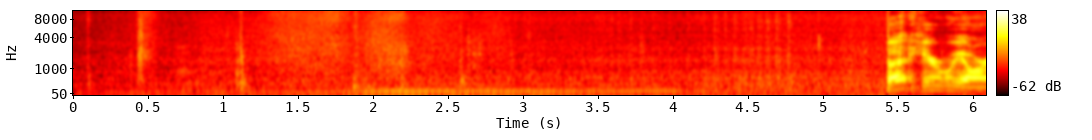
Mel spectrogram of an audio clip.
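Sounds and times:
car engine idling in slow traffic short of a traffic signal: 0:00.0 - 0:06.0
road noise: 0:00.0 - 0:06.0
speech: 0:05.4 - 0:06.0.

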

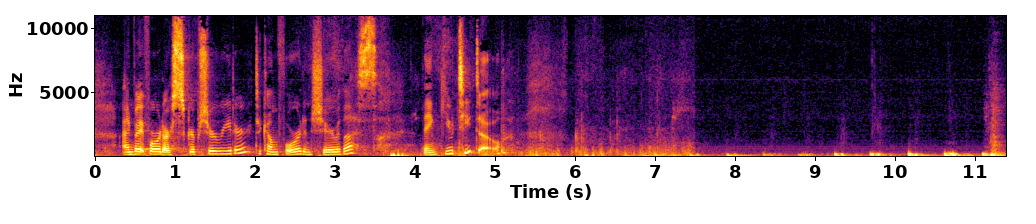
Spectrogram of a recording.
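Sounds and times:
room noise: 0:00.0 - 0:11.3
speech: 0:00.4 - 0:05.6
footsteps on a hollow-sounding floor: 0:05.0 - 0:11.3.

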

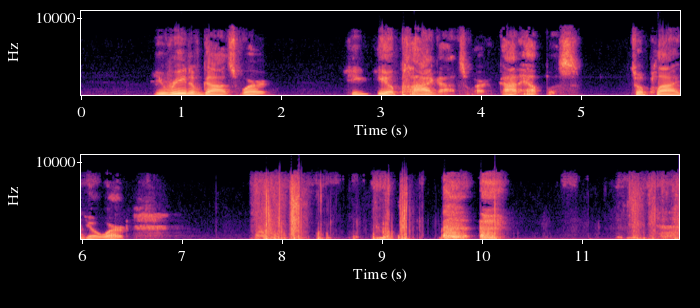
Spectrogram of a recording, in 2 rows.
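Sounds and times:
speech: 0:00.7 - 0:02.0, 0:02.6 - 0:06.8, 0:07.7 - 0:08.0
cough: 0:09.6 - 0:10.3
person clearing throat in rough gravelly bursts: 0:09.6 - 0:10.3.

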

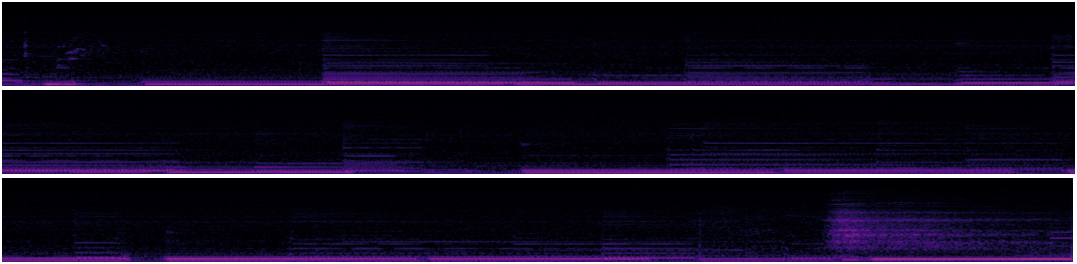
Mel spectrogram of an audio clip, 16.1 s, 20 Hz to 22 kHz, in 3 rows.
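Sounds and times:
low droning musical tones: 0:00.0 - 0:16.0
deep airy breath: 0:14.2 - 0:16.0.

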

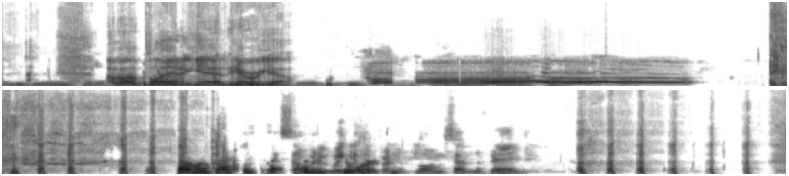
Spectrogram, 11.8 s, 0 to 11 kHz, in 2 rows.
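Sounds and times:
speech: 0:00.0 - 0:04.2, 0:05.9 - 0:11.1
dog howling: 0:02.7 - 0:05.2
laughter: 0:05.8 - 0:07.4, 0:10.2 - 0:11.7.

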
